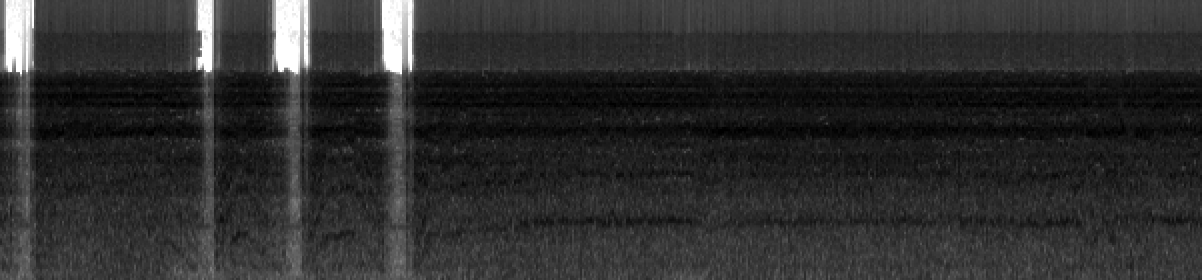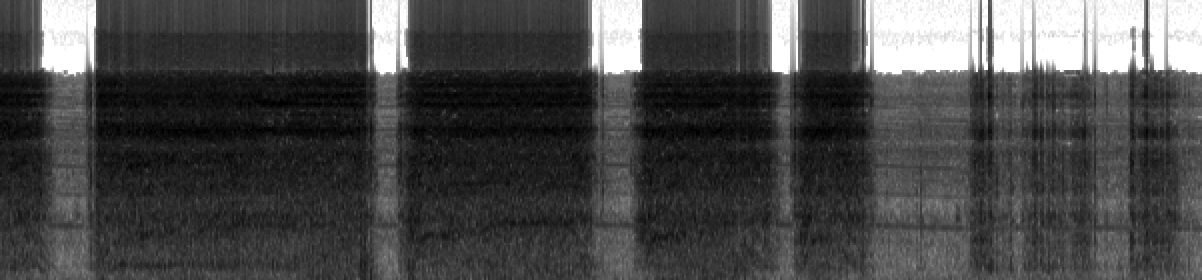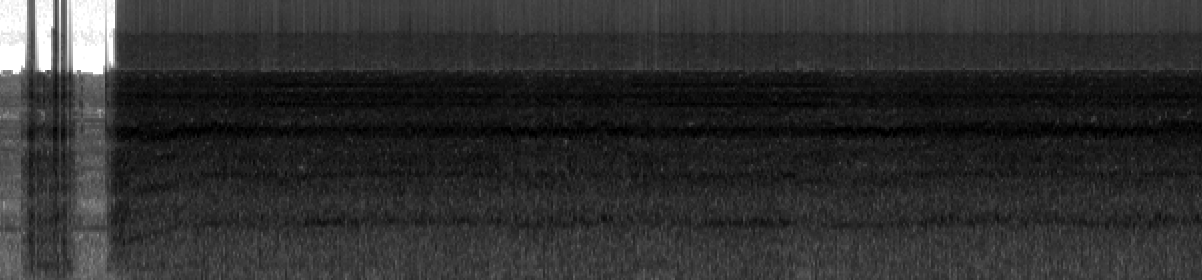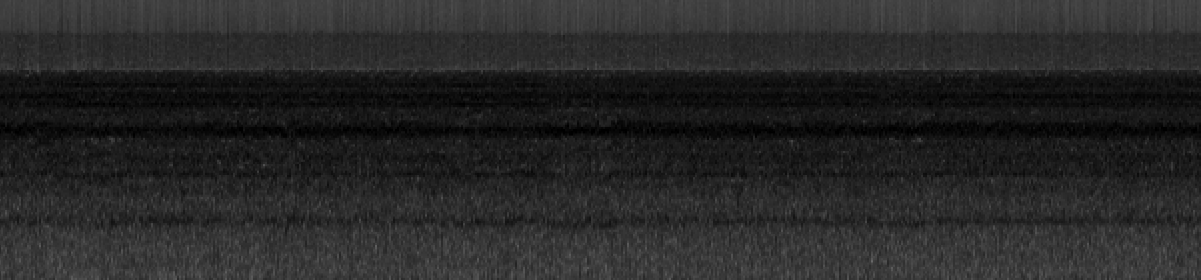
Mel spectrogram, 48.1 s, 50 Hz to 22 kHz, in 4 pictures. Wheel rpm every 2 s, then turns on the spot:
120, 70, 140, 230, 230, 210, 110, 200, 140, 110, 20, 20, 40, 220, 230, 210, 220, 230, 230, 230, 230, 230, 230, 230.
22-24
